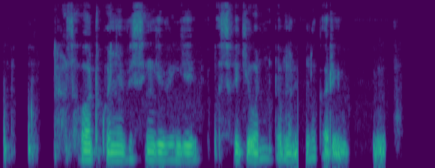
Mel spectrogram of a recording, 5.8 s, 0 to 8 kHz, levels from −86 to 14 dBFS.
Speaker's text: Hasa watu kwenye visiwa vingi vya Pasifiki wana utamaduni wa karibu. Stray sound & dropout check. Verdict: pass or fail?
fail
